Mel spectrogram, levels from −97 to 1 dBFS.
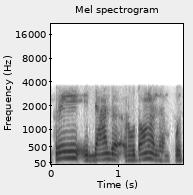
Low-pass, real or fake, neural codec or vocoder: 3.6 kHz; real; none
